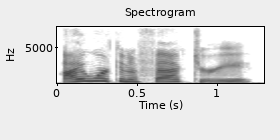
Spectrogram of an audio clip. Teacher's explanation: going up at the end turns it into a question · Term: intonation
